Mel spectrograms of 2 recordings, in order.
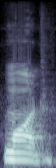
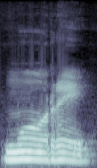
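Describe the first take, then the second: First: The word ends on the r sound. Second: The word ends with an extra vowel sound. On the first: The speaker calls it right. "সঠিক উচ্চারণটা হলো মোর" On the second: The speaker calls it wrong. "মোরে কিন্তু নয়"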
